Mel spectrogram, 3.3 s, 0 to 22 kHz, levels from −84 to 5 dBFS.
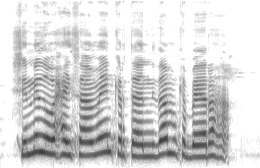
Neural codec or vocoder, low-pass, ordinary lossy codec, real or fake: none; none; none; real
